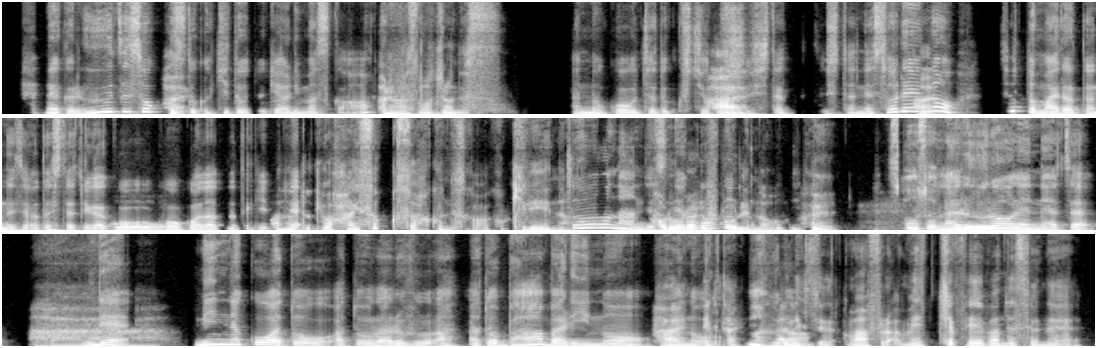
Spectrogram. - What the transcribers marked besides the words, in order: none
- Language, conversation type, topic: Japanese, podcast, 流行と自分の好みのバランスを、普段どう取っていますか？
